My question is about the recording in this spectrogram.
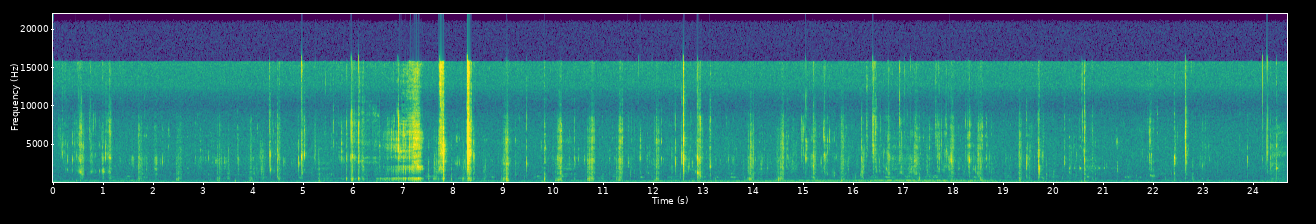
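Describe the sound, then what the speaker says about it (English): Crunchy pickles are bitten and chewed close to the mic in a quiet room, with sharp crisp crunches scattered over soft, wet chewing that continues throughout. "I'm not gonna be eating a bunch of pickles. I'm just gonna eat like two or three"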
